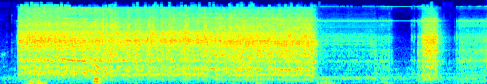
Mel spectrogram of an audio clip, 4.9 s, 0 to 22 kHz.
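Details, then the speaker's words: Makita DHP486 brushless drill after a quick trigger press: spins up fast to a steady high whine, no ratcheting or slipping clicks; gears locked in normally, square gear teeth only slip on initial start-up. "just like at it locks in again it's just that initial start up because them teeth are so Square they just sort of run over the top of each other"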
